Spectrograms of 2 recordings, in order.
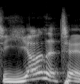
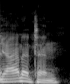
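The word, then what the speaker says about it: Jonatan: No, the first name. Jonathan. It's Jonathan. Jonathan.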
